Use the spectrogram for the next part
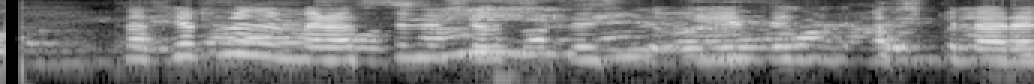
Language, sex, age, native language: Icelandic, female, 18-19, Icelandic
